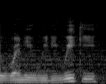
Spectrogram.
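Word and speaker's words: Veni, Vidi, Vici: His ability Weni Weedy Wiki, as following the classical Latin pronunciation.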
